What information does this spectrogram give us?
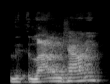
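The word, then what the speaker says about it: Loudoun County: the community that you were from how's it pronounced lden County yeah okay lden County yes well known they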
